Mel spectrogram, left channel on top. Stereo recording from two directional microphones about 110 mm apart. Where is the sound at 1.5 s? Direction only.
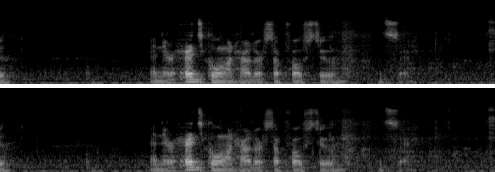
35° right (ahead or behind).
